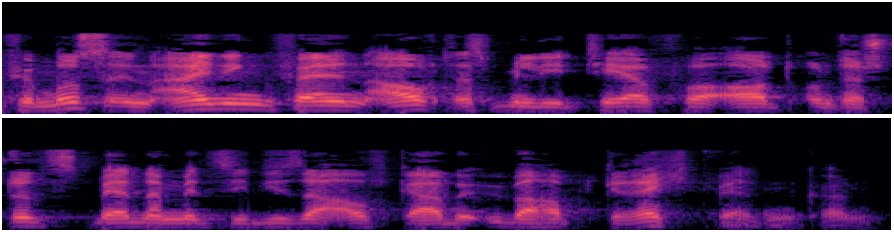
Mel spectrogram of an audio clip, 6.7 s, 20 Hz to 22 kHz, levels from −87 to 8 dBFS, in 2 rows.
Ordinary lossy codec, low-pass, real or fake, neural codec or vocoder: none; none; real; none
